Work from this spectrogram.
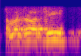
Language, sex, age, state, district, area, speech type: Odia, male, 45-60, Odisha, Kendrapara, urban, conversation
